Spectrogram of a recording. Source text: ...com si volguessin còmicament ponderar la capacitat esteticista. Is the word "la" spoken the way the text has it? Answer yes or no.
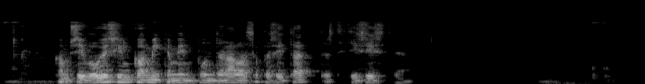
yes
